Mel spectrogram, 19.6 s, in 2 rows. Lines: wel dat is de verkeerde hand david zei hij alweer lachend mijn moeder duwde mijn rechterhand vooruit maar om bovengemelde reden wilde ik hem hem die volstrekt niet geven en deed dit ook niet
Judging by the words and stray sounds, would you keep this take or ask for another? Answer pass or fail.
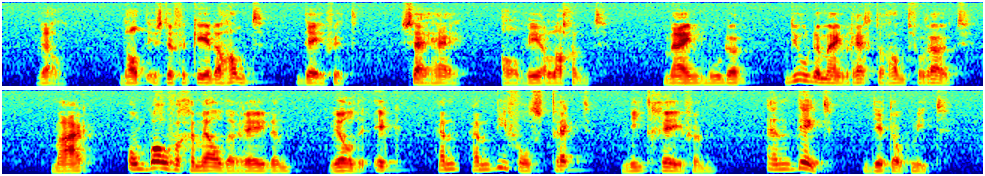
pass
